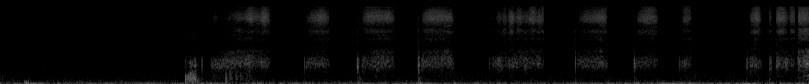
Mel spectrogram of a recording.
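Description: A charcoal stick held in the fingers scratches and strokes across the tan kraft paper page of a spiral-bound sketchbook lying flat on a dark desk, shading trees and a road. Short bursts of dry, bright, hissy scraping come one after another with brief quiet gaps, over a faint low background hum.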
